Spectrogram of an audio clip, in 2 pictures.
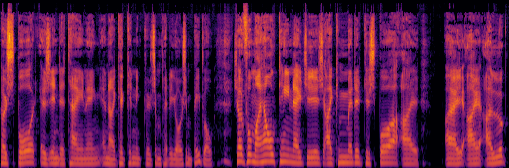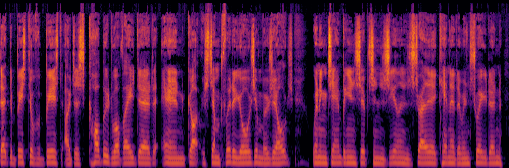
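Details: Adult man born with cerebral palsy, a congenital physical disability affecting how messages travel around his body, with walking and talking named as his biggest challenges; dysarthria (cerebral palsy).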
